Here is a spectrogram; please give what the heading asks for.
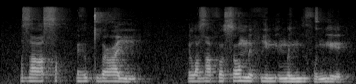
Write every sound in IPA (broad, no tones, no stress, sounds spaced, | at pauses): zˤ e sˤ | ɛ̤ l tʷ e̤ o̯ ʕ i | l ɵ zˤ e f o s ɔ m e f i mʲ ɔ m ɵ l mʲ ṳ f ɔ̤ mʲ e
